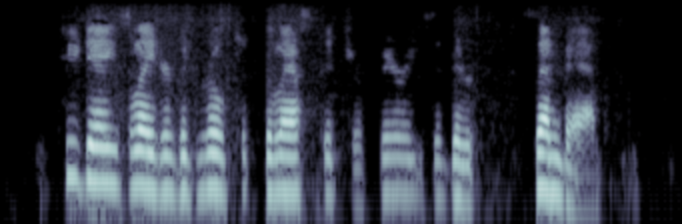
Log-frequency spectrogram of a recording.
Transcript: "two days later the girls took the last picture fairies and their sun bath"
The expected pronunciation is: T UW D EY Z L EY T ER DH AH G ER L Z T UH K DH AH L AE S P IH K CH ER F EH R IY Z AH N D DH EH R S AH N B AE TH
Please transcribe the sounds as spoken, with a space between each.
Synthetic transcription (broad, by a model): T UW D EY Z L EY T ER DH AH G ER L T UH K DH AH L AE S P IH CH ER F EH R IY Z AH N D DH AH R S AH N B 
